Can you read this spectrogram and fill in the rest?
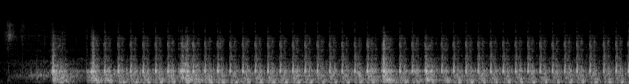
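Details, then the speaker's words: Rover 800 abandoned in brambles for 15 years, towed in gear; steady laboured chuff about four beats a second, never catching; owner suspects tired starter, engine not seized. Slow cranking. "So what we're going on is, it is spinning over. It's just, I don't think that starter is man enough. I don't think it's actually had it."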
